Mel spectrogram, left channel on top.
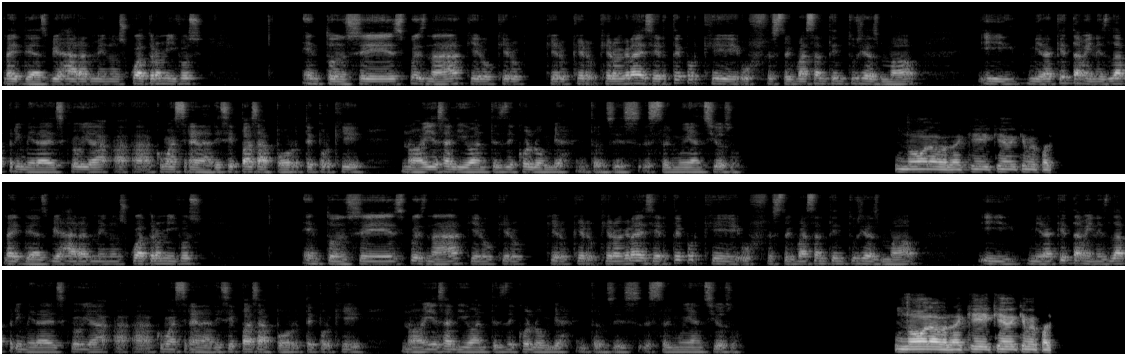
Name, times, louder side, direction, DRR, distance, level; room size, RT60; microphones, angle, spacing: voice 1, 0.0-2.0 3.0-9.1 9.8-14.9 15.2-18.6, left 3 dB, 60° left, 2.2 m, -32 dB
voice 2, 20.2-21.7, right 8 dB, 85° right, 0.4 m, -22 dB
3.5 x 2.6 x 3.8 m
head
